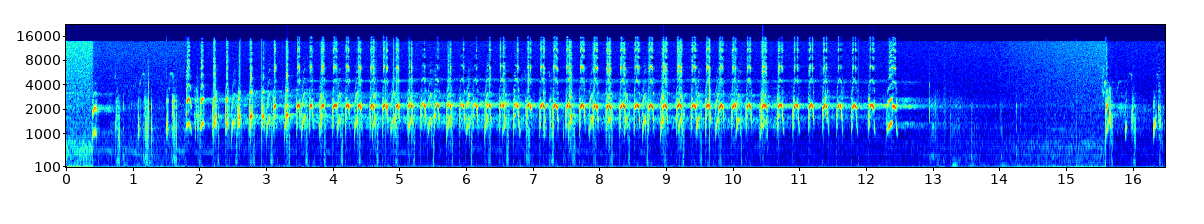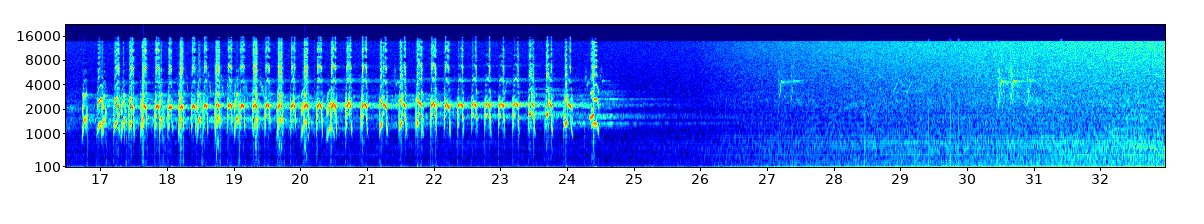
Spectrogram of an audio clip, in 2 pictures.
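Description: A pair of white-tailed eagles calling together in two long bouts of rapid, repeated yelping calls, about four a second. The first bout lasts about twelve seconds; the second starts after a few seconds' pause and lasts about eight.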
